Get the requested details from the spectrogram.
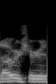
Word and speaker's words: Ozier: Yeah, it's been mispronounced a lot more often than it's been pronounced correctly, but Ozier is fine. – Ozier, okay. O-Z-I-E-R.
